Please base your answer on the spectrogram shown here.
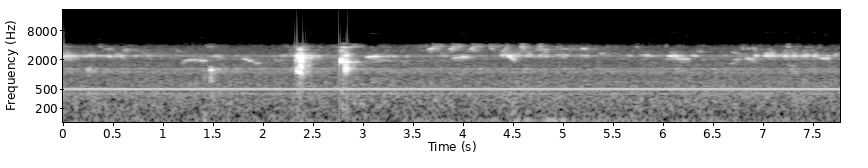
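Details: Peregrine falcon feeding its single chick, Trzebież Forest District, Poland, 7 May 2022: thin, high wavering chirps run through the clip, broken by two sharp, harsh bursts a moment apart, over a steady electrical hum.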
